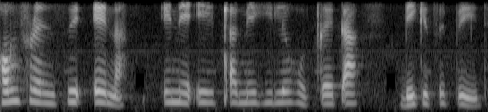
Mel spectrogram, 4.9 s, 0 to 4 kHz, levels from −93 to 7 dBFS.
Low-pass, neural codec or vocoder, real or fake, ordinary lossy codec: 3.6 kHz; none; real; none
